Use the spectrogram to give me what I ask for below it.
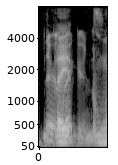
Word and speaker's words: Leghorn: Leghorns. – Warner Brothers just didn't get it right. – Oh, no. It had to sound like Foghorn, Leghorn, I guess. Leghorn is how you pronounce it, yeah.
